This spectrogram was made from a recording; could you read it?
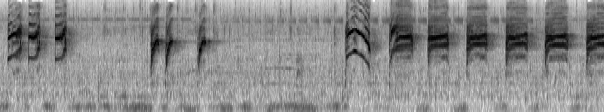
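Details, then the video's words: Female greater green leafbird in a simple aviary cage, in breeding condition and calling to a male, giving sharp, high chirps in pairs and triplets, then a rapid series of bright, evenly spaced notes about twice a second. "KICAU BURUNG CUCAK IJO BETINA MEMANGGIL JANTAN BIRAHI KAWIN"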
